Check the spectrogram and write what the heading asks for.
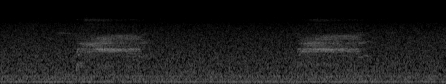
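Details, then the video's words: Two harsh, nasal buzzes from an eastern gray squirrel, about two seconds apart, recorded with a Nikon D3500 and Tamron 500mm lens against a constant low hum. "Gray squirrel sounds"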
